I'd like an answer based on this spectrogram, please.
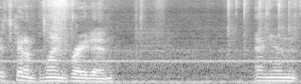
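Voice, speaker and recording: A woman talks against noticeable background noise. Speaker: crafter, junk journal maker. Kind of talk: tutorial. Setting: filming self on camera. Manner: casual, hesitant with fillers.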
